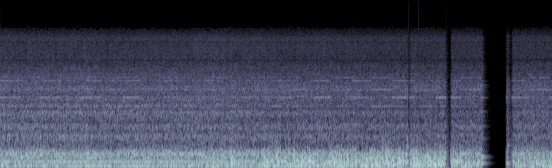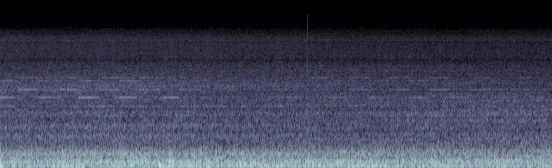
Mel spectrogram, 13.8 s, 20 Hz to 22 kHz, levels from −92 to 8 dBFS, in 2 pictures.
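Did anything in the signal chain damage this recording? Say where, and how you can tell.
Yes. The damage happens at the network stage, in the receiver's jitter buffer. There are short stalls from late packets at 5.09 to 5.14 s, 5.57 to 5.65 s, and 6.35 to 6.42 s. At each one the last sound is held too long, with a faint buzz or dip, for about 23, 62 and 50 ms. Then the audio resumes from the same point. Nothing is lost. Each stall adds its own length of delay.

There is a call audio freeze from 6.03 to 6.35 s. The sound turns into a fading buzz or hiss, and then about 180 ms of silence follows. In total, about 295 ms is filled in. Afterwards the audio carries on from where it stopped, so a gap has been inserted and nothing is missing. The likely cause is packets held up in transit, which drained the jitter buffer completely. The third stall follows immediately after it.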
